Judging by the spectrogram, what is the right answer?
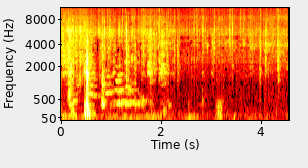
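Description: Besan-coated brinjal slices sizzling as they fry on a tawa, with a metal spatula scraping and knocking against the pan; one sharp clink about half a second in. The sizzle thins toward the end.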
